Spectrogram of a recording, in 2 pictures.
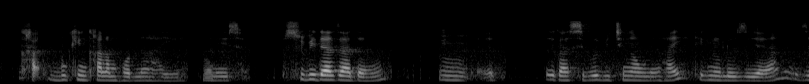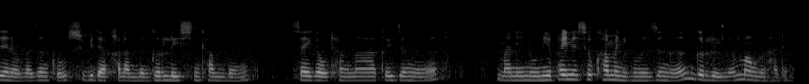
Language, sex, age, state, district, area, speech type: Bodo, female, 30-45, Assam, Kokrajhar, rural, spontaneous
